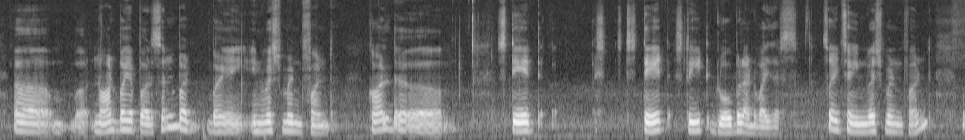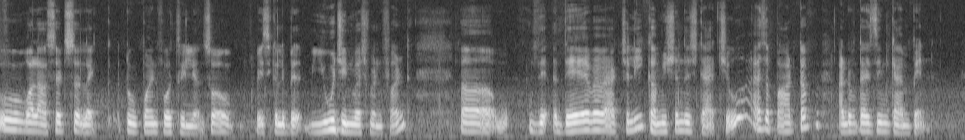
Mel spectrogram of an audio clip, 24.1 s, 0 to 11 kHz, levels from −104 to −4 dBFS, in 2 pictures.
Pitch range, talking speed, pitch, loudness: 145-170 Hz, 120 wpm, 150 Hz, -23 LUFS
